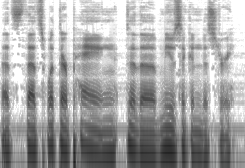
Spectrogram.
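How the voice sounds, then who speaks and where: A man's voice: sits low, fairly even intonation, moderate pace, darkish tone, recorded from a distance. A man co-hosting a radio talk show, reading out news items and adding casual commentary.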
